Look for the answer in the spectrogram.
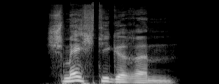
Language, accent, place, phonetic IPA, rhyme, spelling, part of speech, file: German, Germany, Berlin, [ˈʃmɛçtɪɡəʁəm], -ɛçtɪɡəʁəm, schmächtigerem, adjective, De-schmächtigerem.ogg
- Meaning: strong dative masculine/neuter singular comparative degree of schmächtig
